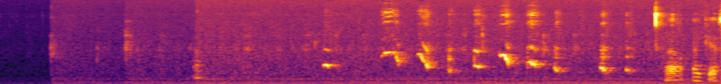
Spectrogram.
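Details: Poodle puppies from a litter of brindles and partis whimpering indoors: a string of short, high, falling whines and squeaks, roughly three or four a second, growing louder and more frequent toward the end over a steady low hum.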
